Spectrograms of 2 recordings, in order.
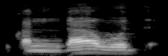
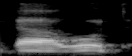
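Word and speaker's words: داود: Secara bacaan ada, tapi tulisannya tidak ada, seperti waw pada Daud tadi. Nah, tulisannya nggak ada, tapi bacaannya tetap harus ada Daud. Jadi bukan Daud, tapi Daud. Begitu pula apa?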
